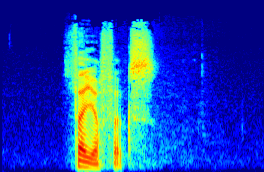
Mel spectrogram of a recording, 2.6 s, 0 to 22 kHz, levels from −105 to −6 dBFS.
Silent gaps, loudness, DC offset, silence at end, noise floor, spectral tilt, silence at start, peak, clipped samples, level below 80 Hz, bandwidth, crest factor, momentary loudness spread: none; -22 LUFS; under 0.1%; 1.1 s; -82 dBFS; -3 dB/octave; 0.7 s; -2 dBFS; under 0.1%; -72 dBFS; 14 kHz; 24 dB; 12 LU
